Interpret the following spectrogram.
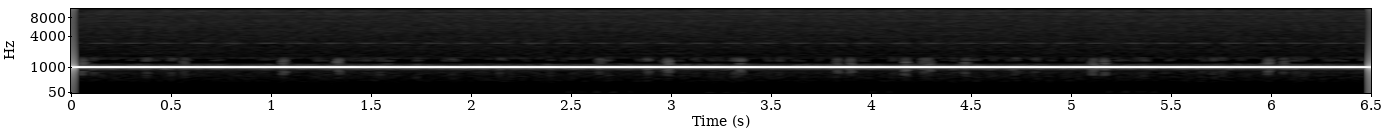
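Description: Censor bleep: a steady 1 kHz sine tone held unbroken, blanking out a man's speech.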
